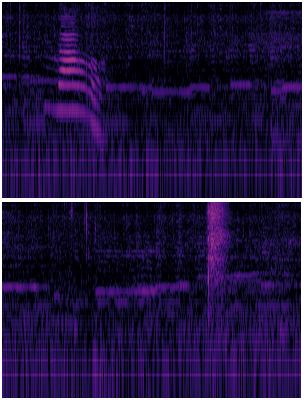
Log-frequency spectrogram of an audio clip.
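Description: A cat meows in Monster Hunter World: Iceborne, one drawn-out, falling meow near the start over steady game music and ambience, with faint rain-like texture in the background.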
